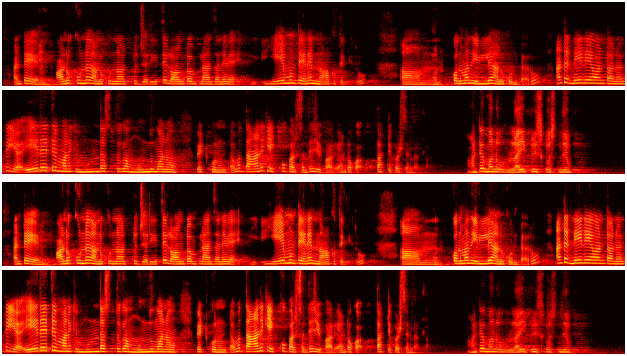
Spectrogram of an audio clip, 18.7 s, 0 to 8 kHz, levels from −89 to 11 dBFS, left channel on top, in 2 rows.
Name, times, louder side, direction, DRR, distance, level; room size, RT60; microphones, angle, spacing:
voice 1, 0.2-0.6 0.8-5.4 5.7-12.0 12.3-15.6, right 3 dB, 65° right, 14 dB, 1.2 m, -24 dB
voice 2, 16.3-17.9, left 3 dB, 70° left, 10 dB, 2.1 m, -27 dB
29.0 x 28.5 x 6.7 m, 0.67 s
head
